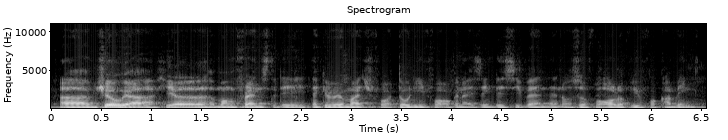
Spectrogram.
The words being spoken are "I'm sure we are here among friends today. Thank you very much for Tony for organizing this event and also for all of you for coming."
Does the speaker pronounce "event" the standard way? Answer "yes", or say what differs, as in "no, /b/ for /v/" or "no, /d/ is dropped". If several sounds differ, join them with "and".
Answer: yes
